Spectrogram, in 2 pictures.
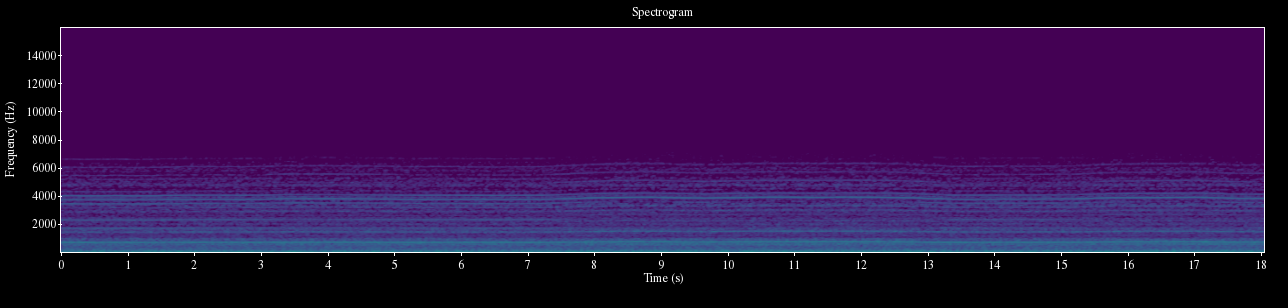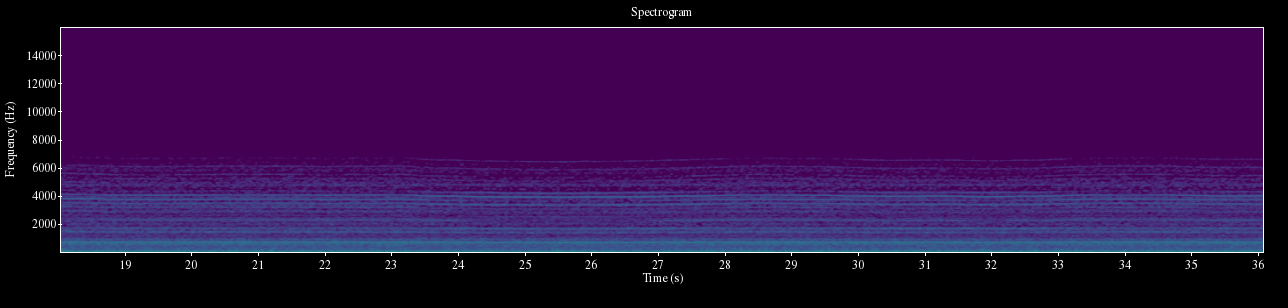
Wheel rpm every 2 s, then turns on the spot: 0, 0, 0, 0, 0, 0, 0, 0, 0, 0, 0, 0, 0, 0, 0, 0, 0, 0.
none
